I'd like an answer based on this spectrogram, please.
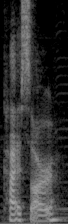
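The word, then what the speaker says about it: Caesar: But yes, in Fallout they actually pronounce it Kaisar, which is correct.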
